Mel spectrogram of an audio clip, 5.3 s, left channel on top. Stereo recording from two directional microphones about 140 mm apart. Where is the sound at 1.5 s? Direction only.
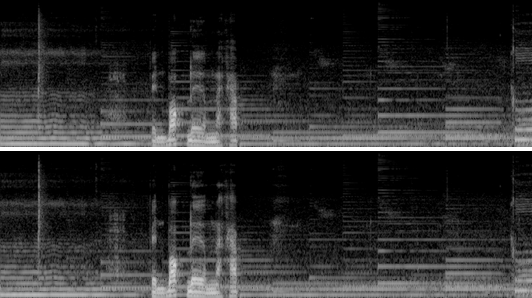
35° right (ahead or behind).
